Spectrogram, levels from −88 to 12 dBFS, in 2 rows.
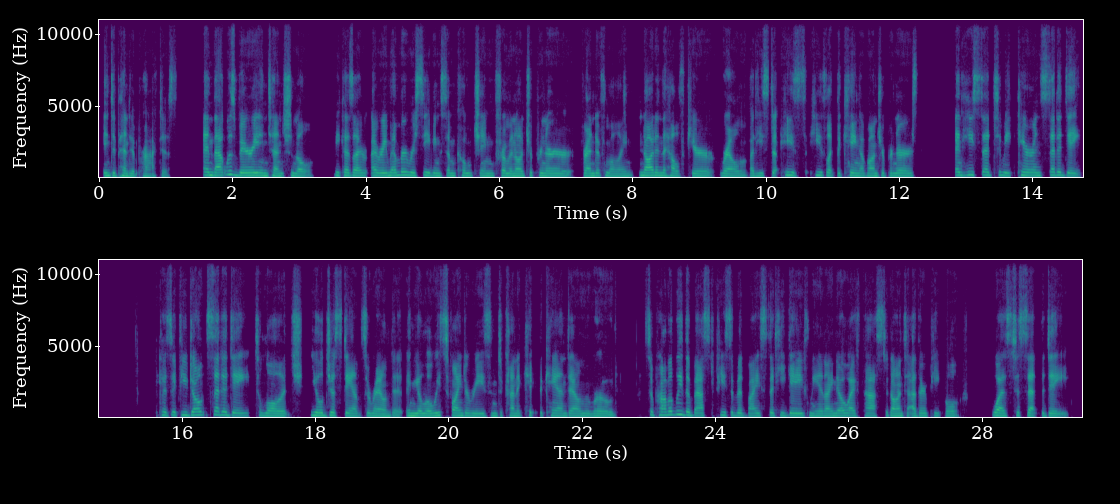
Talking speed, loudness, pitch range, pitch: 200 wpm, -30 LUFS, 170-195 Hz, 180 Hz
